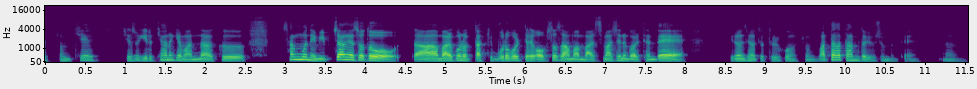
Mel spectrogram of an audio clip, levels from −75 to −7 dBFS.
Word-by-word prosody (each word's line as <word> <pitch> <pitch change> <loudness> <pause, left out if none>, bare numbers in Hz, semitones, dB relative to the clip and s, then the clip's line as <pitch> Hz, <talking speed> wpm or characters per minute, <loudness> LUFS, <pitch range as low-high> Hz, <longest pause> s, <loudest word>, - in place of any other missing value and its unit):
좀 125 -6 -11
이렇게 145 -2 -7 0.3
계속 140 +4 -9
이렇게 145 +2 -6
하는 165 +1 0
게 155 - -1
맞나 110 +1 -2
그 125 -3 -2 0.5
상무님 190 - +2
입장에서도 150 - +4 0.2
나 115 +4 +4
말고는 125 +2 +2
딱히 130 -2 -2
물어볼 140 +6 0
데가 145 - +1
없어서 135 +8 0
아마 110 -2 0
말씀하시는 115 +8 -2
걸 100 -3 -1
텐데.' 115 +5 +1 0.6
이런 120 +1 -3
생각도 125 -2 -7
들고 90 +4 -11
좀 90 - -13
왔다 100 - 0
갔다 165 -4 0
합니다, 140 0 -3
요즘은. 75 0 -14 0.2
네. - - -18 0.4
음. 85 -1 -17
125 Hz, 350 characters per minute, -23 LUFS, 105-145 Hz, 0.6 s, 입장에서도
